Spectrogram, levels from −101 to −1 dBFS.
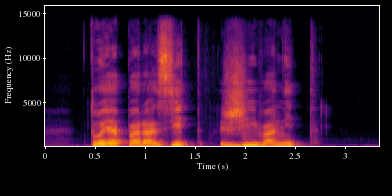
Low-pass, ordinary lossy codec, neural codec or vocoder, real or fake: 14.4 kHz; none; vocoder, 44.1 kHz, 128 mel bands every 512 samples, BigVGAN v2; fake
